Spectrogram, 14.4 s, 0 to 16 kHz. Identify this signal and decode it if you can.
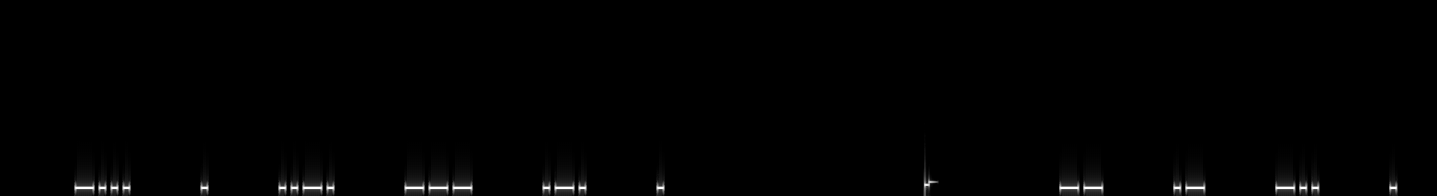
Morse code, heard as a keyed tone, about 20 wpm, spaced as for 9 wpm, 700 Hz. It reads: BEFORE MADE
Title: 4x Character Spacing - Top 300 Words - 20wpm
